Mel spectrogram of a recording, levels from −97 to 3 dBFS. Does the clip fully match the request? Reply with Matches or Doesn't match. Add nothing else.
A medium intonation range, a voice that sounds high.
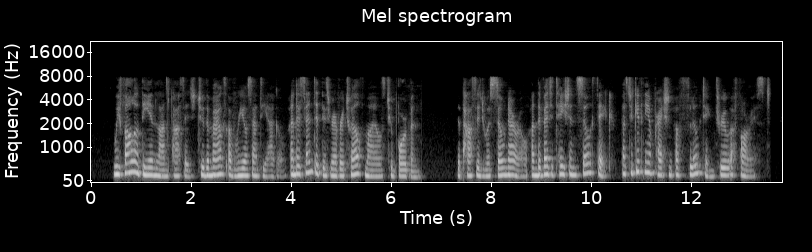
Matches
